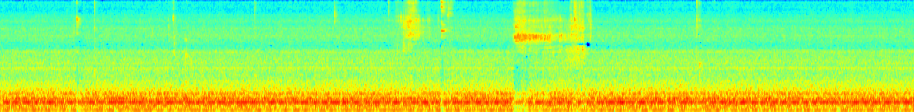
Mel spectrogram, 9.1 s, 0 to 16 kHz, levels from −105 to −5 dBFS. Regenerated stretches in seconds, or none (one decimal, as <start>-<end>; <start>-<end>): none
